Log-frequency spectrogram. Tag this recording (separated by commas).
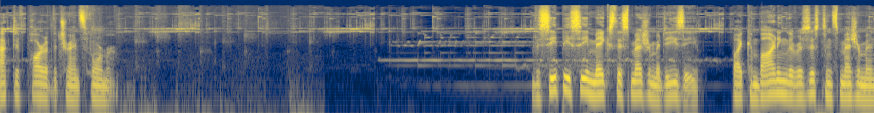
Speech, Music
